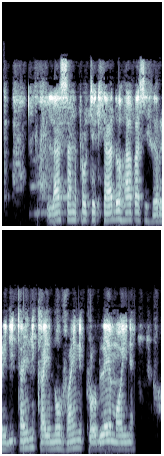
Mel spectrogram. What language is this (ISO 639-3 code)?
epo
